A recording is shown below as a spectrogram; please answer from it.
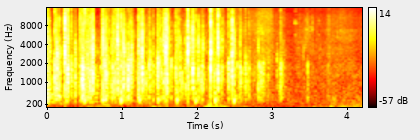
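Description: A small group of people applauding, the clapping thinning out and dying away about three seconds in.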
